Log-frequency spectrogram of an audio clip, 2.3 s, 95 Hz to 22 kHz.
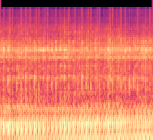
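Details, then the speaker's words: Yamaha Virago XV250 V-twin after six years in storage, black fuel in its tank, fed from a spare tank and primed through the air cleaner: low, lumpy idle with an uneven, stumbling beat that never settles. "she's a bit rough runnin but she's been sitting for six years"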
